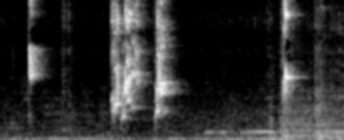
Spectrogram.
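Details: Morning chirping from a lovebird: a few sharp, high, scratchy chirps spaced irregularly, with a faint lower tone between them.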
